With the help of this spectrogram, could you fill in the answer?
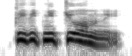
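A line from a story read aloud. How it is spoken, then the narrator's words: Almost plaintive. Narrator (Russian): почти жалобно сказал он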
